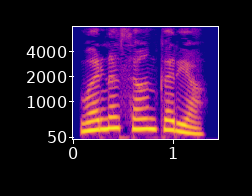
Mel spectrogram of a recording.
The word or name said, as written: ವರ್ಣಸಾಂಕರ್ಯ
